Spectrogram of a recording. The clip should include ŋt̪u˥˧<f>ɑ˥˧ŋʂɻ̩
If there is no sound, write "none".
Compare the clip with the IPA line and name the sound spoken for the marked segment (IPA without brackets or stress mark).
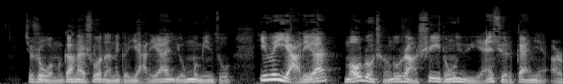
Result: ʂ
